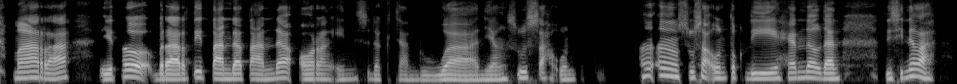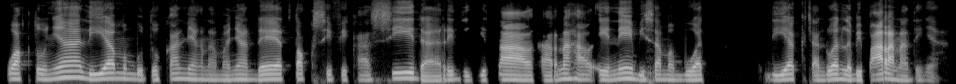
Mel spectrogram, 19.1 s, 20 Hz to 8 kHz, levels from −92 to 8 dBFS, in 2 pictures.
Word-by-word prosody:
marah 165 0 +3 0.3
itu 140 +9 +1 0.2
berarti 135 +6 +4
tanda-tanda 140 +1 +2
orang 135 -1 -2
ini 130 +3 -12
sudah 130 -1 -12
kecanduan 120 +1 -3
yang 125 +3 -4
susah 170 0 -5
un 125 +1 -6 0.7
heeh, 220 -1 +1
susah 170 -1 -2
untuk 160 0 -3
di-handle 155 +3 0
dan, 150 0 +2 0.4
disinilah 160 +4 +1 0.3
waktunya 145 +5 +2
dia 150 -1 +3
membutuhkan 145 0 -5
yang 130 -3 -4
namanya 125 +1 -4
detoksifikasi 130 +2 -1
dari 110 +2 -3
digital 120 0 +2
karena 115 +5 -2
hal 125 -4 -2
ini 135 +6 +1
bisa 125 -1 -3
membuat, 120 0 -1 0.6
dia 130 +3 0
kecanduan 125 +3 0
lebih 115 -1 0
parah - - +6
nantinya. 110 -4 -8
135 Hz, 110 wpm, -24 LUFS, 125-150 Hz, 0.7 s, parah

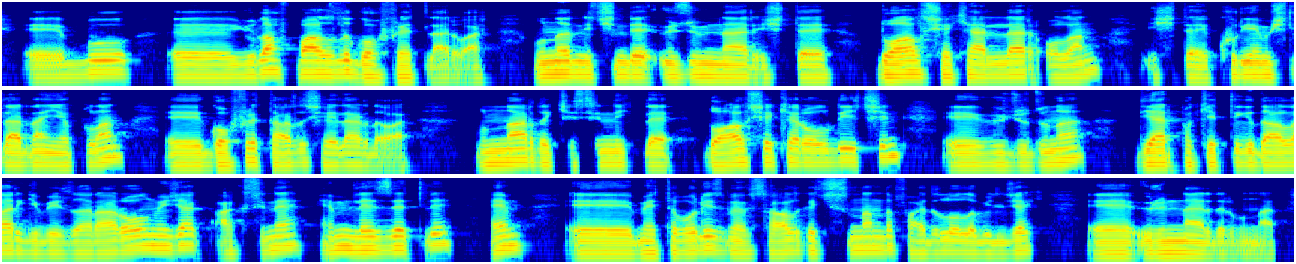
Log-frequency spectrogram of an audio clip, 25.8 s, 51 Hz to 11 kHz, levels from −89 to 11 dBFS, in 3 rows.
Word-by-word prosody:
eee, - - -1
bu, 130 +4 0 0.2
eee, 105 -1 +2
yulaf 120 +6 +3
bazlı 125 +1 +7
gofretler 105 -3 -1
var, - - -3 0.3
bunların 120 +2 +4
içinde 115 0 +1
üzümler, 110 -2 +1
işte, 100 +1 -1 0.3
doğal 115 +2 +8
şekerler 110 0 +2
olan, 105 +8 -1 0.3
işte, 95 -4 -4
kuruyemişlerden 115 -2 +1
yapılan, 110 +7 0 0.3
eee, 100 +2 0
gofret 105 +5 0
tarzı 110 +1 0
şeyler 100 -3 -1
de - - -1
var, - - -2 0.4
bunlarda 115 +2 +3
kesinlikle 110 +3 -3 0.2
doğal 110 +4 +5
şeker 125 0 0
olduğu 115 +2 +1
için, 155 +5 -2 0.3
eee, 105 -1 -1
vücuduna 110 +6 -2 0.4
diğer 115 0 +4
paketli 115 +2 -5
gıdalar 110 +1 +3
gibi 105 -1 -4
zararı 100 +3 0
olmayacak, 140 +2 +1
aksine 130 +7 -4
hem 130 +1 -2
lezzetli 135 +6 +1 0.2
hem, 135 +4 0 0.3
eee, 100 -1 +2
metabolizma 110 +4 -1
ve - - -6
sağlık 105 +3 -2
açısından 125 +2 -3
da 135 - -2
faydalı 110 -3 -3
olabilecek, 105 +2 -2 0.3
eee, 100 0 0
ürünlerdir 100 -3 -1
bunlar. - - -7
110 Hz, 120 wpm, -24 LUFS, 105-120 Hz, 0.4 s, doğal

